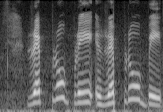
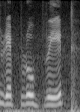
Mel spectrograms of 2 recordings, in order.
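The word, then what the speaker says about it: reprobate: Okay, रेप्रोबेट, नॉट रेप्रोब्रेट, that is a wrong pronunciation.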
